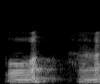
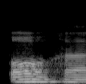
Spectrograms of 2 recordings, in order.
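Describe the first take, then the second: First: "toha" split slowly as "to', ha'"; with hamzah. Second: "toha" with both vowels open and joined; without hamzah. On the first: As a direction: stop each syllable of "toha" with a glottal catch. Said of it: "bukan toha". ("toha" dipisah, tiap suku diakhiri hamzah) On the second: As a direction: run "toha" together, no glottal stop. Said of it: "Kenapa kita bacanya". ("toha" disambung tanpa hamzah) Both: Shown as a demonstration.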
